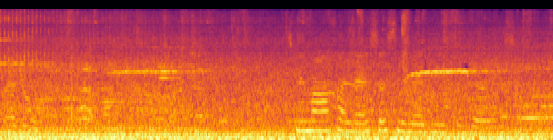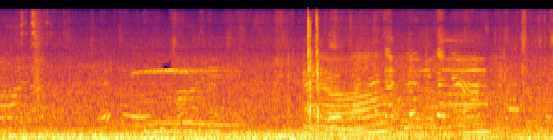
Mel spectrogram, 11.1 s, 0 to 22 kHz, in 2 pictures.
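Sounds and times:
faint voices: 0.0s - 11.0s
low street rumble: 0.0s - 11.0s.

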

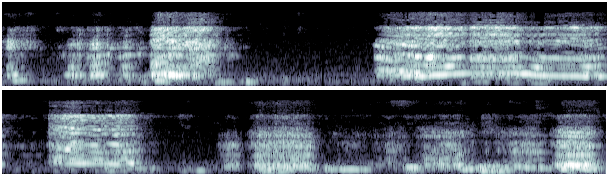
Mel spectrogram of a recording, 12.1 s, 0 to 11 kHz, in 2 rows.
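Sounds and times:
rhinoceros rough calls: 0.0s - 2.4s, 3.7s - 7.6s, 8.2s - 12.0s
rhinoceros squealing: 0.0s - 2.4s, 3.7s - 7.6s, 8.3s - 12.0s.

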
